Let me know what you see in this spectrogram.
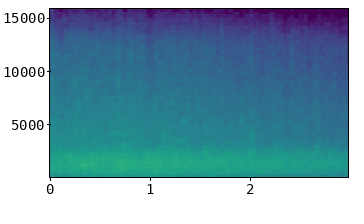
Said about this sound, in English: The curtain falls. The audience claps.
